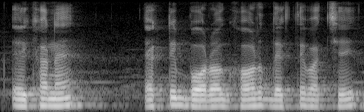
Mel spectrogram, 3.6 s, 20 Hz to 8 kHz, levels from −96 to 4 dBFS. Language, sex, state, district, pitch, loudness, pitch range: Bengali, male, Tripura, South Tripura, 125 Hz, -18 LUFS, 125-135 Hz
